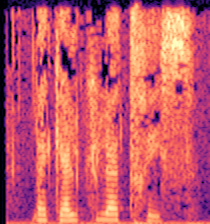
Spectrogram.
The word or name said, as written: la calculatrice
